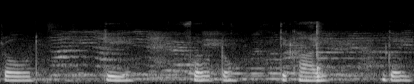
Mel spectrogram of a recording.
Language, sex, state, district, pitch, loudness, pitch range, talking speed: Hindi, female, Haryana, Rohtak, 210 Hz, -22 LUFS, 185-225 Hz, 70 wpm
